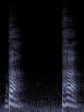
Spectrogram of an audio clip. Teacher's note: there is also an aspirated voiced stop sound, like 'b(h)'.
